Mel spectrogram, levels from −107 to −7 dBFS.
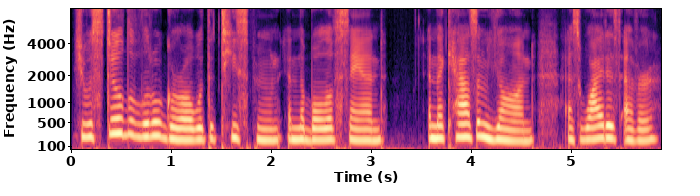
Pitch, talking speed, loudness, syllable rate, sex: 205 Hz, 225 wpm, -15 LUFS, 5.1 syllables/s, female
